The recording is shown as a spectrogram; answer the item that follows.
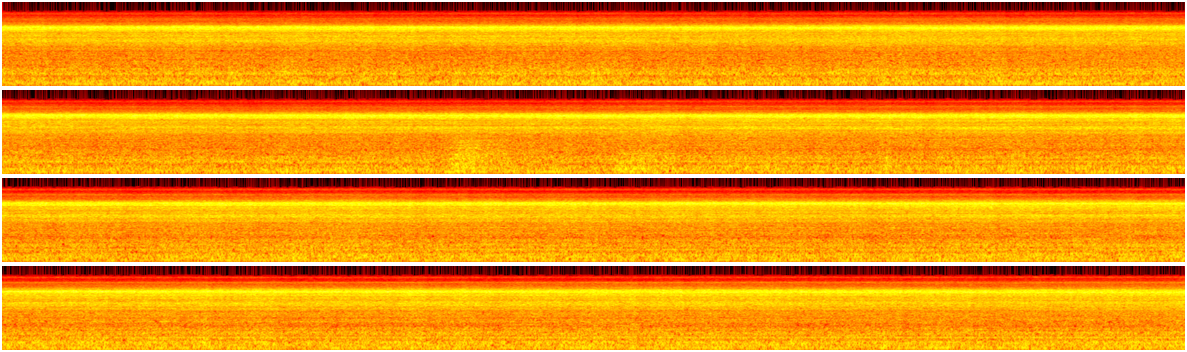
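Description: NDJ laser cutting machine cutting MDF, running with a steady, high-pitched hiss of rushing air and fans.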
